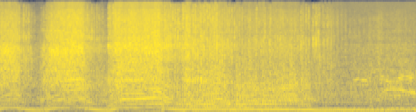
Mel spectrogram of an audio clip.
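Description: A drag race car at an MRA opens and mods event revs hard against its trans brake, loud and near, with the engine pitch swooping up and down before holding steady, while a commentator talks over it.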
